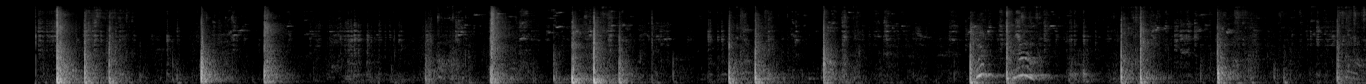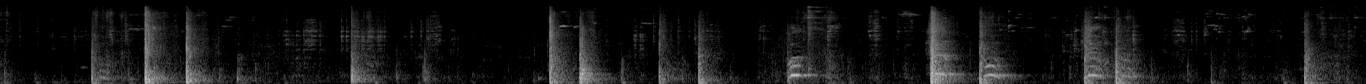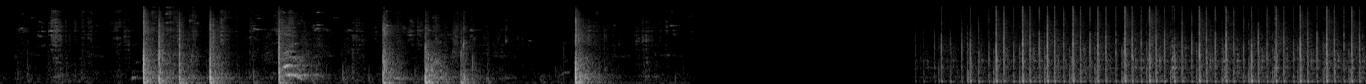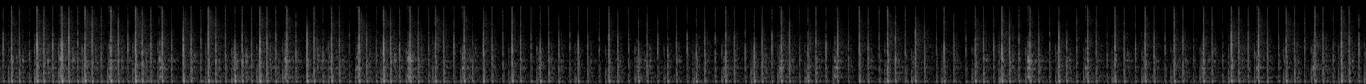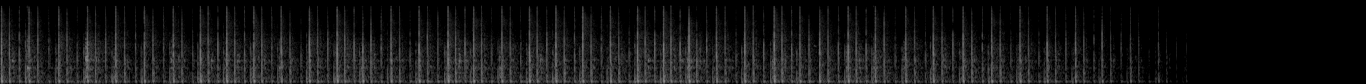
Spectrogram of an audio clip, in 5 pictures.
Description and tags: Punches on bag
